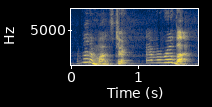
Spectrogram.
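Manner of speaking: high, earnest robot protest. Acted. Robot insisting to the bears she is no monster, high and earnest. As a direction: insist politely, high and clear.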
